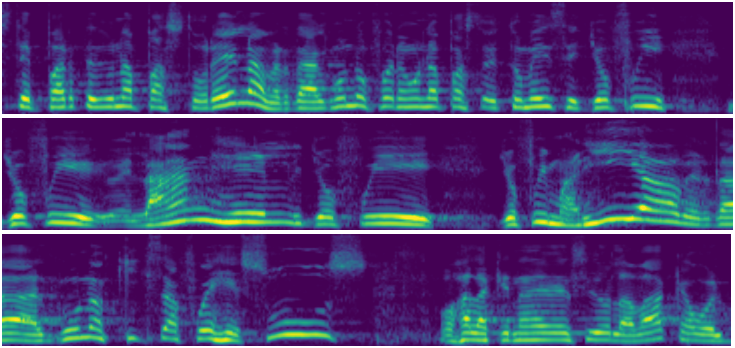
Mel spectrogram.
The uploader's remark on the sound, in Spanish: Grabado en vivo desde Campus Miralvalle, San Salvador.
